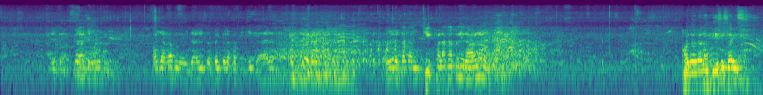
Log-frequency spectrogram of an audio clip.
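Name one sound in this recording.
A crowd of young people chatters and calls out loudly nearby outdoors.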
